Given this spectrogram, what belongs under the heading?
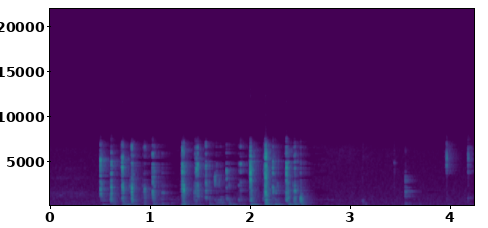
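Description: Password keys tapped on a computer keyboard during a cloud server login: a quick burst of close, crisp clicks, a short pause, another rapid run, then a few scattered final taps.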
